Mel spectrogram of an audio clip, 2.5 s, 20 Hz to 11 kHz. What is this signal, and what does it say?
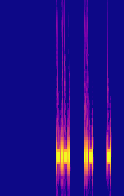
Morse code, heard as a keyed tone, about 54 wpm, spaced as for 24 wpm, 700 Hz. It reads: CUT
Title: 4x Character Spacing - Top 300 Words - 50wpm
